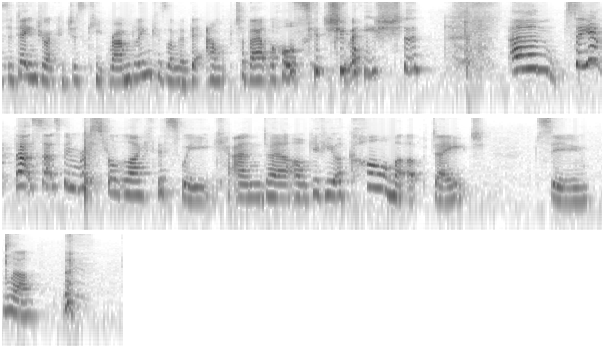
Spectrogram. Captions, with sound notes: a danger I could just keep rambling because I'm a bit amped about the whole situation. Um, so yeah, that's- that's been restaurant life this week. And I'll give you a calmer update soon. [kiss]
